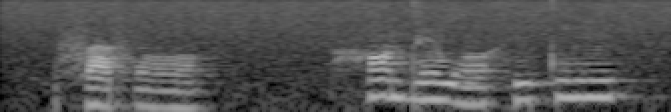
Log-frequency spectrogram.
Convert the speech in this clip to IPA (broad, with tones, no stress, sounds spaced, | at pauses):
f a˨ f ɔ̃˨ | h ɔ̃˦ d e˧ w ɔ̃˨ h i˧ t ĩ˦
